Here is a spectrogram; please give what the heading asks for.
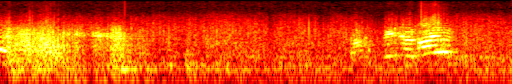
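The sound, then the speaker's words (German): A submarine torpedo hisses out of its launch tube in a steady, broad rushing noise that runs the whole length, with a man's voice heard over it at the start and again near the end. “Zischend hat der Aal das Rohr verlassen. Torpedo läuft, kommt die Meldung aus dem Boot.”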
